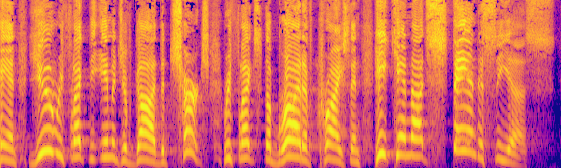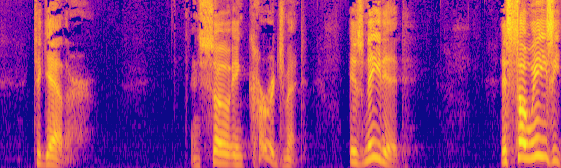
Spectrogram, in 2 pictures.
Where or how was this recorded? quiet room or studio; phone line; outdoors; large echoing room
large echoing room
